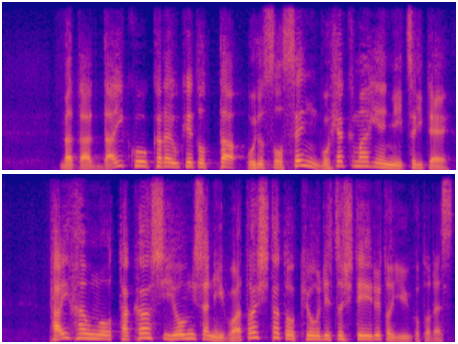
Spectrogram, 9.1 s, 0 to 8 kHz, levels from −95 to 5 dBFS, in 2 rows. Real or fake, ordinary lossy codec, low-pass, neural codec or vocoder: fake; none; none; codec, 16 kHz, 0.8 kbps, ZipCodec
